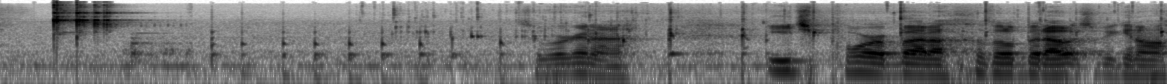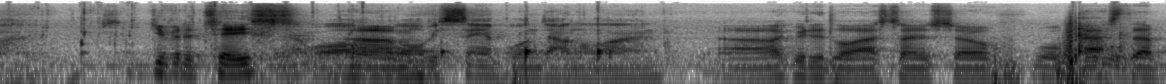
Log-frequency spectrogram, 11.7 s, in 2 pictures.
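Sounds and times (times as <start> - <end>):
glass clinking: 0.2 - 0.9
speech: 2.7 - 6.0, 6.6 - 11.6.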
